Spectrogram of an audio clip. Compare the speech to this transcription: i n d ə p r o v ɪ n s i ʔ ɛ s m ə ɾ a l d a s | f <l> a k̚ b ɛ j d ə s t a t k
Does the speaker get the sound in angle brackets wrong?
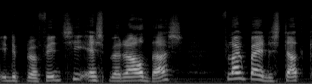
no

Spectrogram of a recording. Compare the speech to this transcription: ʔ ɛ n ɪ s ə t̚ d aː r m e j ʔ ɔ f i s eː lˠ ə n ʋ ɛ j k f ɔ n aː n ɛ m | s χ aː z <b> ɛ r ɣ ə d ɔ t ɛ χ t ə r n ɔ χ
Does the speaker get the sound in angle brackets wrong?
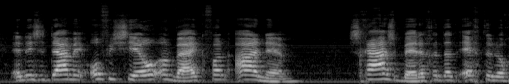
no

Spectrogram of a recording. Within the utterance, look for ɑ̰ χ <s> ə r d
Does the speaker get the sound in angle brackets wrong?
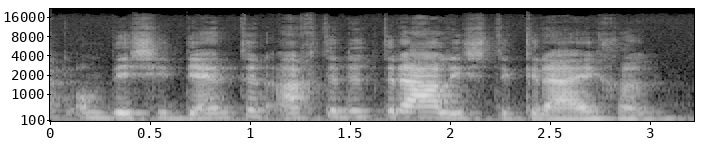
yes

